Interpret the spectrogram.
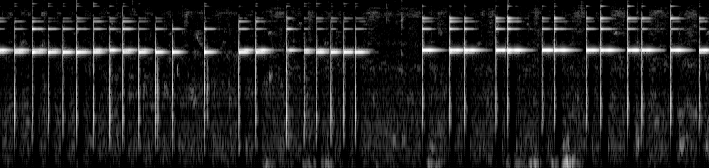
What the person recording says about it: bunyinya tuh nyaring beda dengan yang lain seperti ini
